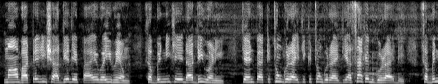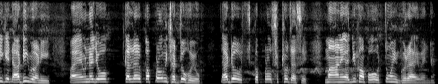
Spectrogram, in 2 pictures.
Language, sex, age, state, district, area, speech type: Sindhi, female, 60+, Maharashtra, Thane, urban, spontaneous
